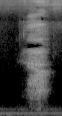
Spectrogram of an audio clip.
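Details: A pet's hiccup: a single short, breathy catch of breath over a steady low room hum.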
